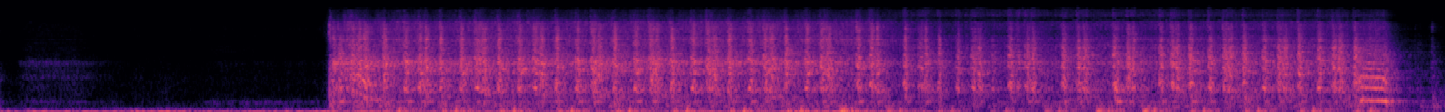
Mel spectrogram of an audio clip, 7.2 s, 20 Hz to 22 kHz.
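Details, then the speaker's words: 1973 Honda CB350G, unrun for 10 years, after points were cleaned to restore spark, on choke with the carburetor still leaking fuel: fast, uneven cranking pulses with a few stronger beats as it tries to catch but doesn't run. "We're leaking fluid still, but let's give it a try. Man, I heard it kick over like a little bit."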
